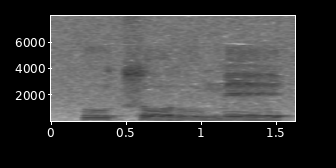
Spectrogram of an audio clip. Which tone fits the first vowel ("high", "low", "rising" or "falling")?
high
